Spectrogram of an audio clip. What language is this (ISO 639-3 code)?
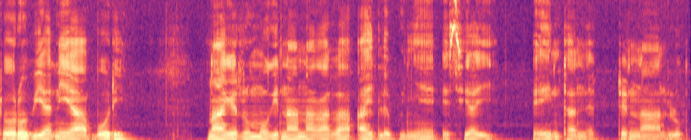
mas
